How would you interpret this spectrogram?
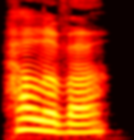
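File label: "helluva", American English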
